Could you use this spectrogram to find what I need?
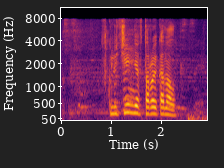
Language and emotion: Russian, neutral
